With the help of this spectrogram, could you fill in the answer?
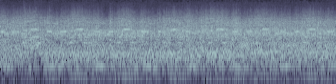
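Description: A train runs on rails with a steady, loud, dense rumble and rushing noise that holds unbroken for the whole stretch, close by and without a clear clack rhythm.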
